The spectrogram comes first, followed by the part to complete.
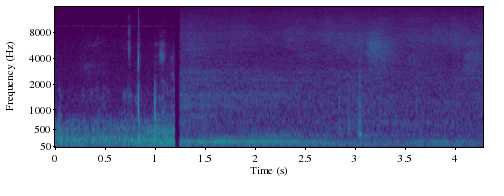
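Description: Car cabin noise from a taxi, a low engine and road rumble with a sharp click, cut off suddenly about a second in. After it comes a quieter steady low hum with a faint click near the end.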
